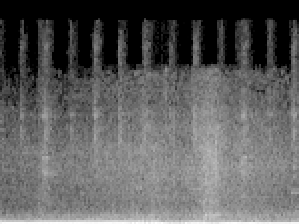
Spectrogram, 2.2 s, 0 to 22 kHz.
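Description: The 2.5L turbo Ford Mondeo's engine pulls hard in second gear, a loud, close, deep droning growl with a slight pitch rise and dip as it accelerates, with no voices.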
